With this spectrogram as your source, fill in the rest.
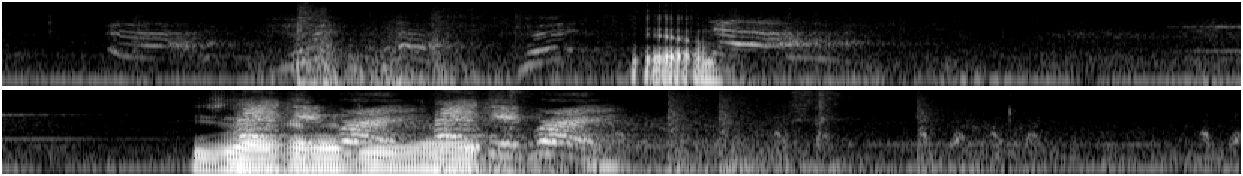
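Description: Magic blasts whoosh and crackle in a fast fight.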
